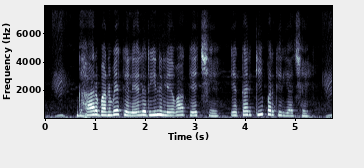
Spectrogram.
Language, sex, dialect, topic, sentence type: Maithili, female, Bajjika, banking, question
